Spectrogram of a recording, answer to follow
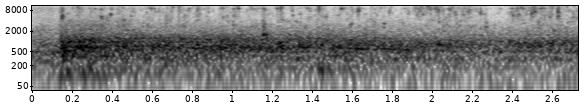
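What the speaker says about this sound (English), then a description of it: "it's time to put in the coolant" Coolant poured into a car radiator during a radiator replacement, a steady continuous liquid pour and trickle running close and unbroken for the whole stretch, with no talking.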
